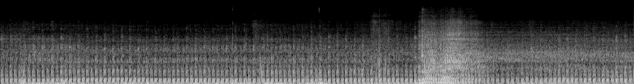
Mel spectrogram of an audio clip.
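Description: Stihl FS 131 brush cutter with a metal saw blade, its small 4-MIX engine running steadily at low revs, then revving up briefly about four seconds in.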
